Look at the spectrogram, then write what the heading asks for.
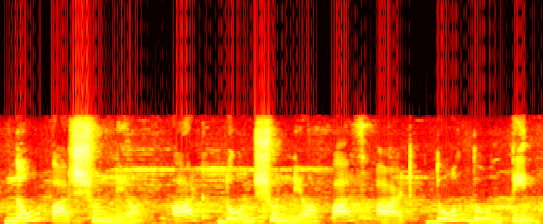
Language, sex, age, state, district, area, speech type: Marathi, female, 30-45, Maharashtra, Mumbai Suburban, urban, read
